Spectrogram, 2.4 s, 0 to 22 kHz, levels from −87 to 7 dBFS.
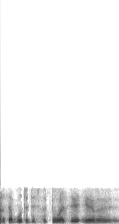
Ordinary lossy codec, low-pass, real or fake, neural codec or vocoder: AAC, 16 kbps; 3.6 kHz; fake; codec, 16 kHz, 1.1 kbps, Voila-Tokenizer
